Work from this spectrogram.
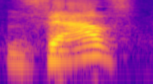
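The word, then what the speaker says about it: וָו: When we have seen this one that v equals vav like uh vug as a pronunciation.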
